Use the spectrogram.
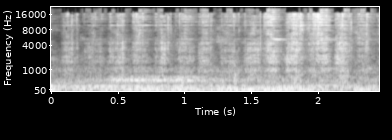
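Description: The crispy edge of a freshly cooked buttermilk pancake is scraped and rubbed, giving a dry, rasping crunch with bright high-frequency texture and repeated strokes. The edges are crispy.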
